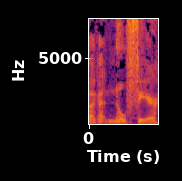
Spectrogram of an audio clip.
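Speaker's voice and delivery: ordinary talk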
